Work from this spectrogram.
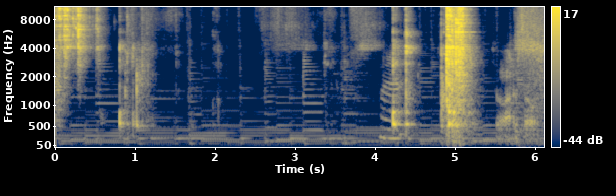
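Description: Salted cabbage is stirred and pressed in a bowl for sauerkraut, giving scattered metallic clinks and clatters of a utensil against the dish, with a few sharper bursts near the end.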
